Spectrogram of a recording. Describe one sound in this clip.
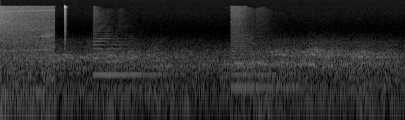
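Short electronic menu beeps sound.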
